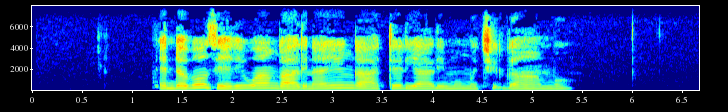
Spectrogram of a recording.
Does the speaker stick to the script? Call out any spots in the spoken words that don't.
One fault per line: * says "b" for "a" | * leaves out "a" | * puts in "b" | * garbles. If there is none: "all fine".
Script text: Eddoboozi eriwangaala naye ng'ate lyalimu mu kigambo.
all fine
